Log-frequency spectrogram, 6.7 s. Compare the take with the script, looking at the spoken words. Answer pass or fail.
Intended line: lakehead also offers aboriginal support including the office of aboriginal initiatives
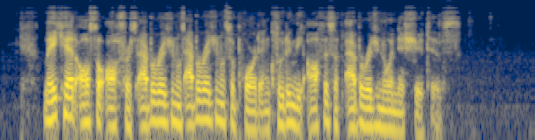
fail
